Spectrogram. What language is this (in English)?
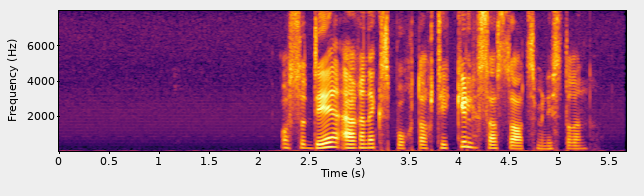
Norwegian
